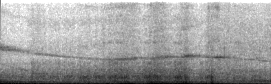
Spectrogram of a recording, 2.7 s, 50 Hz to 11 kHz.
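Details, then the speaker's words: 2003–07 Ford 6.0 Powerstroke diesel with stock exhaust: deep rumble settling after a rev as the turbo whistle winds down, with a choppy, lumpy idle and shaking tailpipe; misfire from one down injector. "and it's just not smooth you can see the tail pipe shaking a little bit that's an indication of one injector B uh down and when you rev it up you can hear it as well"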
